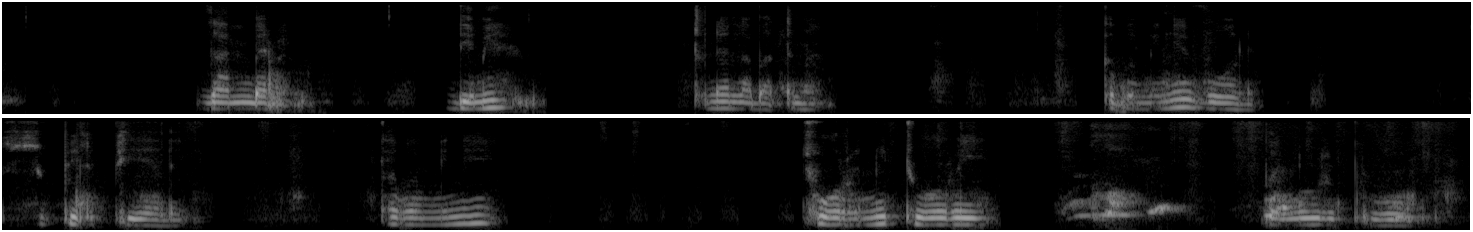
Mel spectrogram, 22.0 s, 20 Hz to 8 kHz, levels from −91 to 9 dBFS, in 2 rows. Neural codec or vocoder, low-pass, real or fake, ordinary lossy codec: codec, 16 kHz, 6 kbps, DAC; 7.2 kHz; fake; MP3, 48 kbps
